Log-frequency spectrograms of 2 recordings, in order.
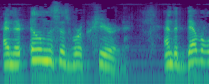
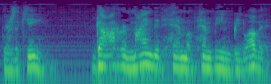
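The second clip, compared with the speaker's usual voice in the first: ordinary talk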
